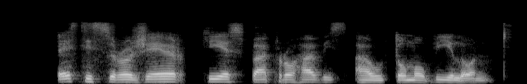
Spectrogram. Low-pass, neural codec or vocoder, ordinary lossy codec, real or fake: 7.2 kHz; codec, 16 kHz, 0.5 kbps, X-Codec, WavLM features, trained on Multilingual LibriSpeech; AAC, 32 kbps; fake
